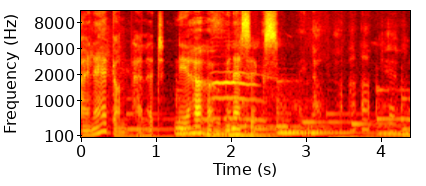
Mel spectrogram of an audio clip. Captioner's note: Nutty meows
